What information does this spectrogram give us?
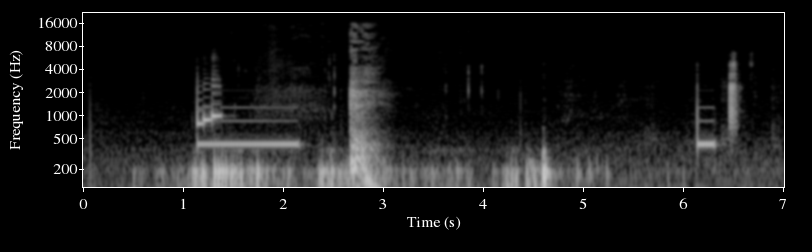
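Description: A telephone call is dialled with electronic tones: a run of beeps that settles into a held tone, rough throat-clearing noises in between, then a second short burst of tones, all fairly faint.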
